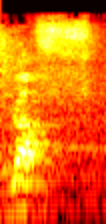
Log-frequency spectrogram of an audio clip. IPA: rʌf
